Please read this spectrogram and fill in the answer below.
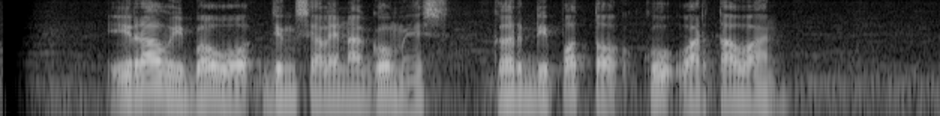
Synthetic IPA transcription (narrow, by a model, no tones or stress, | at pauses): ʔiɾawibɔwɔʔd͡ʒɨŋsɛlɛnaɡɔmɛs | kɨrdipɔt̪ɔkuwart̪awan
